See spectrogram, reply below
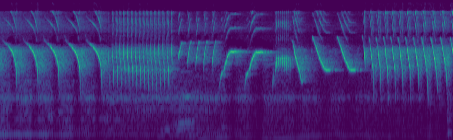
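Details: White panda canary in song, used as a training recording for young canaries: steep falling whistles, a buzzy rattling trill, varied upslurs and a rapid repeated chip series at the end.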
